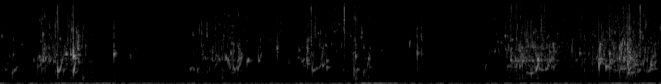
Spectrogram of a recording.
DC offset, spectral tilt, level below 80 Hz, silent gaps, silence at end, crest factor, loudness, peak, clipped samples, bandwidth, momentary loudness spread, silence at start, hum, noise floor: under 0.1%; 0.5 dB/octave; -64 dBFS; none; 0 s; 32 dB; -45 LUFS; -16 dBFS; under 0.1%; 18 kHz; 17 LU; 0 s; none; -68 dBFS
